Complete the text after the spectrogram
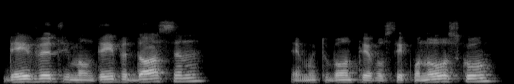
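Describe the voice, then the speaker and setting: Slow, gravelly-voiced male host. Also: mid-range voice, muffled recording. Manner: slow and deliberate, with hesitant fillers. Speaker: host of the meeting. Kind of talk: hosting a prayer meeting.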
